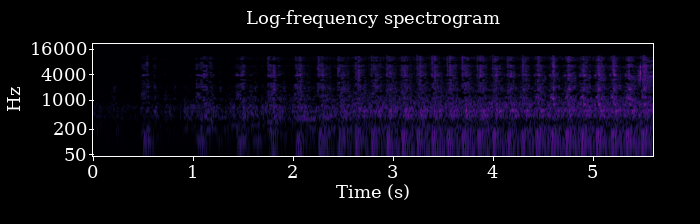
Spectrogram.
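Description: An embroidery machine stitches with cerulean thread in a fast, steady mechanical rhythm, the close whirring and tapping building slightly in loudness and running alone without speech.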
